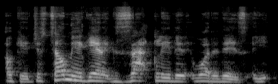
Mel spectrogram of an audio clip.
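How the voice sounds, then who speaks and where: Bright-voiced middle-aged man hosting. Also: fairly high pitch, slightly rough. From Barbados. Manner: courteous, talkative, halting at the guest's name. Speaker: host. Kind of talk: casual video-call chat.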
